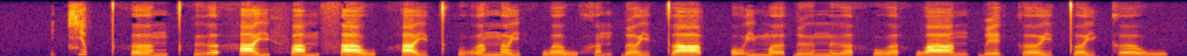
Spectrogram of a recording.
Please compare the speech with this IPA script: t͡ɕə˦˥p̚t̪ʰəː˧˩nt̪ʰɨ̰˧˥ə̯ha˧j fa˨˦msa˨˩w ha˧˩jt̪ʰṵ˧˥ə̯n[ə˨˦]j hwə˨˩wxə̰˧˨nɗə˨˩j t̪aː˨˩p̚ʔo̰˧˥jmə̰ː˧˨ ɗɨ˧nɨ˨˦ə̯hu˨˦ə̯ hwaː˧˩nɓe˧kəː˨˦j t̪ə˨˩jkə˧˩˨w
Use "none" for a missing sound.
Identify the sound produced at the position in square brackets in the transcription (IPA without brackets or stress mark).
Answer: ə˨˩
